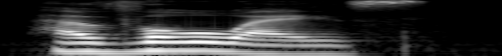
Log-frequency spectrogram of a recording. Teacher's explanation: People have always. Notice how in conversation we link the final consonant sound v with the initial vowel sound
